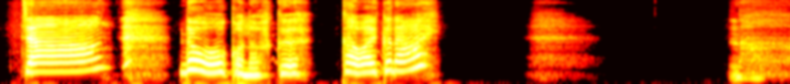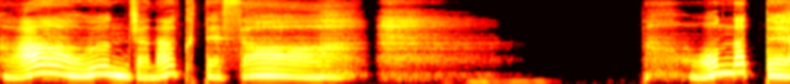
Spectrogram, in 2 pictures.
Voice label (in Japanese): 恋人ボイス 女子高生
